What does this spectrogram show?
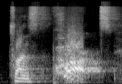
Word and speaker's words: transport: meant to be pronounced transport so you stress the second syllable therefore I conclude that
